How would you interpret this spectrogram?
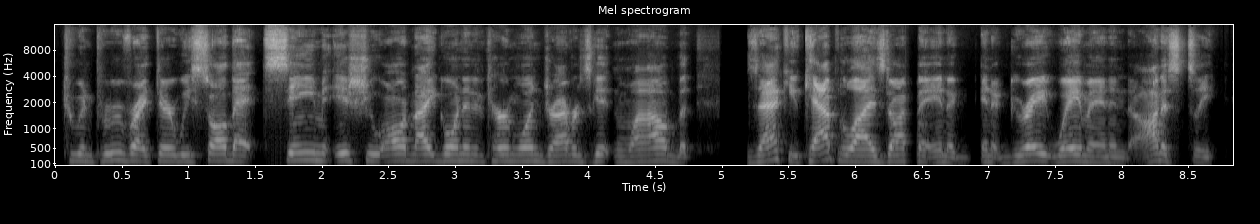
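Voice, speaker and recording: A man who is losing his voice, interviewing drivers after a sim race with energetic, rambling talk full of fillers. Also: fairly high pitch, brisk. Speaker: sim racing league broadcaster.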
